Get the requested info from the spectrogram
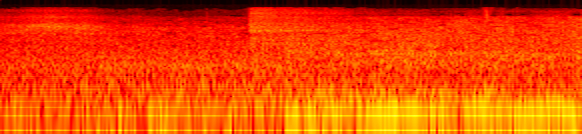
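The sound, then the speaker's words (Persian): A police department car drives steadily with a constant low engine rumble and broad road noise; the engine hum grows a bit louder and more tonal about halfway through, with no voices. “این ماشین اداره پلیسه.”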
